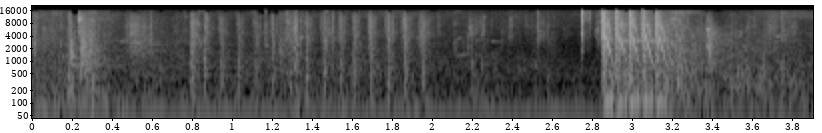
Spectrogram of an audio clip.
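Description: Rapid, evenly spaced gunfire in the shooter Halo Infinite rattles out in steady bursts, with a louder, heavier volley near the end.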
